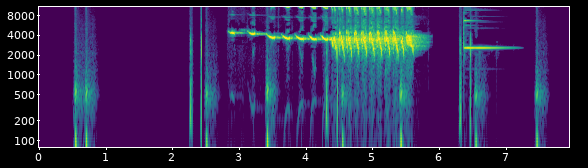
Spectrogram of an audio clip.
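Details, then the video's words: Lined seedeater (bigodinho) song, a long gliding whistle dropping into a rich, fast buzzy trill, surrounded by sharp knocking clicks and a steady pure whistled tone near the end. "OS 7 CANTOS MAIS BONITOS E MELHORES DO BIGODINHO"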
